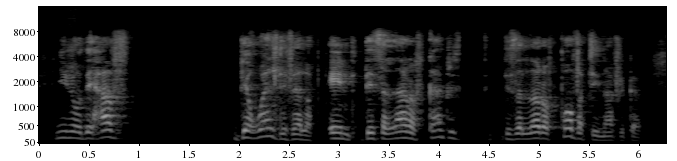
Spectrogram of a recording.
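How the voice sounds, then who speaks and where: Speaking at a fairly quick pace with a Congolese accent, a man with a fairly high pitch uses lively intonation and takes long, frequent pauses. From Democratic Republic of the Congo. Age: young. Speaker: refugee. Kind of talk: testimony.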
